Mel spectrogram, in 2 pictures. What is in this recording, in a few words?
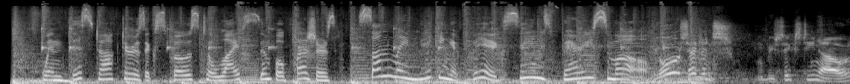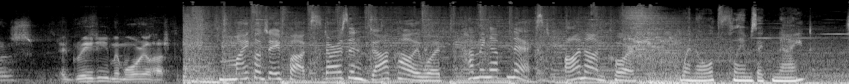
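english US female commercial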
